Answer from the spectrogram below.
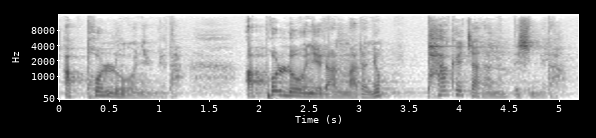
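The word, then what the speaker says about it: Ἀπολλύων: 그리스어로는 아볼로이라고 했는데 아입니다 비가 아니고 피 발음입니다 아폴로 있니다 아폴로이라는 말은요 파괴자라는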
